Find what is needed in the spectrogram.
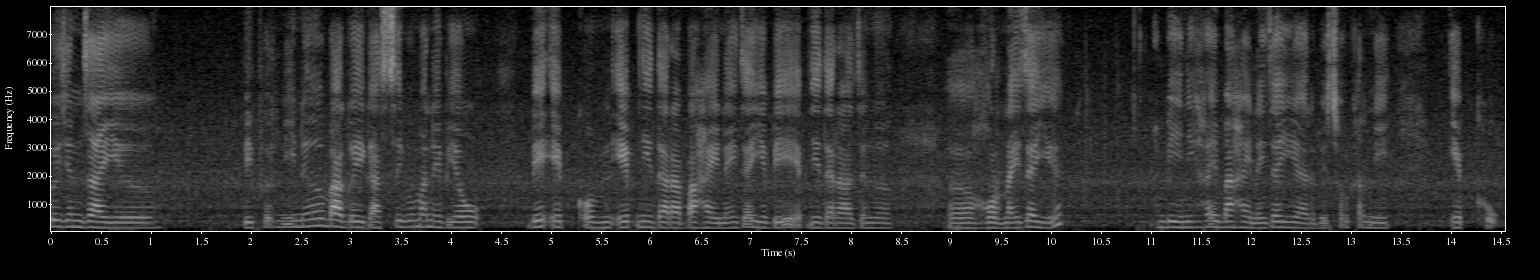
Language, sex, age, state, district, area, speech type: Bodo, female, 30-45, Assam, Goalpara, rural, spontaneous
